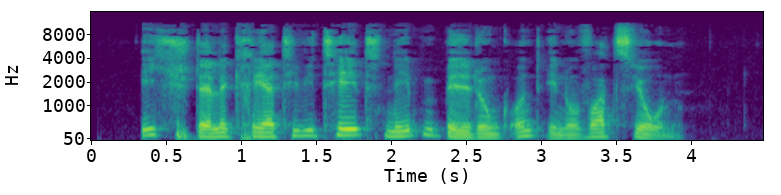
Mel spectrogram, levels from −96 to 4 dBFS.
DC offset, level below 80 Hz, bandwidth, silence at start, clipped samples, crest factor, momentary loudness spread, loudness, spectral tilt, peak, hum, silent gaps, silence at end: under 0.1%; -42 dBFS; 11.5 kHz; 0.35 s; under 0.1%; 16 dB; 9 LU; -18 LUFS; -4 dB/octave; -2 dBFS; none; none; 0.55 s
